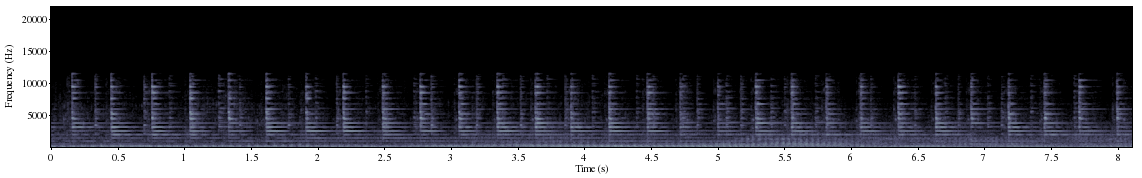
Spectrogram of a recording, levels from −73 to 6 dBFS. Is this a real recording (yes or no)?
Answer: yes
